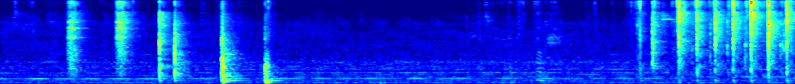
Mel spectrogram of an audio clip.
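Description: A whole stack of tarot cards is handled and shuffled: a few sharp, scattered slaps and thuds, then a quick, rhythmic run of crisp card flicks near the end, with soft breathing in the quiet gaps.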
